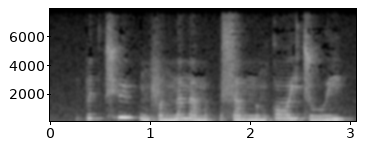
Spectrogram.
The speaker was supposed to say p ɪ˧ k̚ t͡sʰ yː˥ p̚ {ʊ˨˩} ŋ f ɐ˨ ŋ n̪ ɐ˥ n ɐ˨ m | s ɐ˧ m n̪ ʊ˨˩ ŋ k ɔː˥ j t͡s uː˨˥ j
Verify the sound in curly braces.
correct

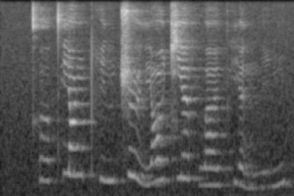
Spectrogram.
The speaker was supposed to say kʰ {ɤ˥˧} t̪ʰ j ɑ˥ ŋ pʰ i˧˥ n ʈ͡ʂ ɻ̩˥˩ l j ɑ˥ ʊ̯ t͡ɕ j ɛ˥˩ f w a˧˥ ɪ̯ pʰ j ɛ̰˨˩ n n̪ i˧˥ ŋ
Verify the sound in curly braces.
incorrect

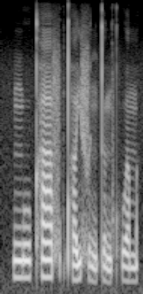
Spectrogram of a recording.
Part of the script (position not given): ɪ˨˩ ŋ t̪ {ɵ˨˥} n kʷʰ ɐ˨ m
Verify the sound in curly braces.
incorrect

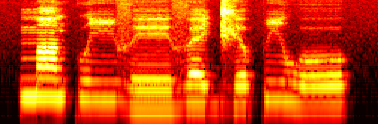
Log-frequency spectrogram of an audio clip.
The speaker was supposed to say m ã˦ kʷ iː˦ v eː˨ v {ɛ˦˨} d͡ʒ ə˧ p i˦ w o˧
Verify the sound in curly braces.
incorrect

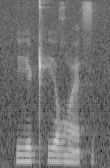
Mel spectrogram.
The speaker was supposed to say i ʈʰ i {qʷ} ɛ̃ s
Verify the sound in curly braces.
incorrect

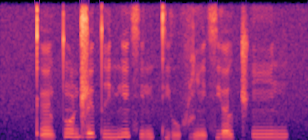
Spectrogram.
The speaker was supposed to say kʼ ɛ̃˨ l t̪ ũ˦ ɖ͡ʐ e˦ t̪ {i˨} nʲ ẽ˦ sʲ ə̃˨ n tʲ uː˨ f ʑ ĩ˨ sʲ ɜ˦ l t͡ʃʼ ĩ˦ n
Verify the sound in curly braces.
correct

